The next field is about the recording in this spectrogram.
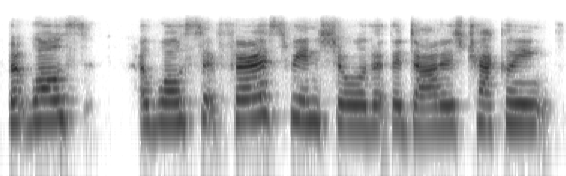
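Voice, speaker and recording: A woman with a fairly high, slightly hoarse voice walks listeners through new platform features. She talks in loose, hesitant runs, leaning on "I guess" and "um". The sound is dull and lo-fi, as over a video call. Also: steady tone, normal speed, a bit bright. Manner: filler-heavy, frequent "I guess" and "um". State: losing her voice. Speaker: product presenter. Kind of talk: online product briefing.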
